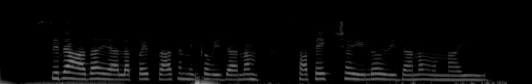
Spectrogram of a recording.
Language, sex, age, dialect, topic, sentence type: Telugu, female, 60-100, Southern, banking, statement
